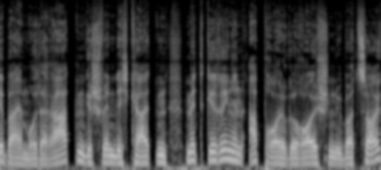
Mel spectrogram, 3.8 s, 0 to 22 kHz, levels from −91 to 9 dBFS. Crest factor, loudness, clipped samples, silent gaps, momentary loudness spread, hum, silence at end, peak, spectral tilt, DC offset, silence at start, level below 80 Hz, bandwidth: 14 dB; -22 LUFS; under 0.1%; none; 3 LU; none; 0 s; -8 dBFS; -5.5 dB/octave; under 0.1%; 0 s; -46 dBFS; over 20 kHz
